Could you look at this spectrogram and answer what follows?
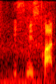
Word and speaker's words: IXME Squad: The channel is called IXME Squad, but I think it's pronounced It's Me. you're welcome to my channel, It's Me Squad.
